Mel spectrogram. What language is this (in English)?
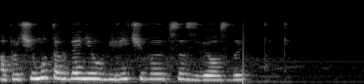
Russian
